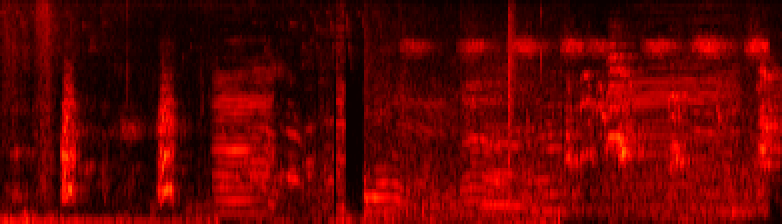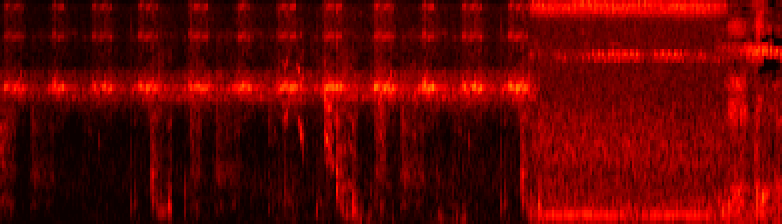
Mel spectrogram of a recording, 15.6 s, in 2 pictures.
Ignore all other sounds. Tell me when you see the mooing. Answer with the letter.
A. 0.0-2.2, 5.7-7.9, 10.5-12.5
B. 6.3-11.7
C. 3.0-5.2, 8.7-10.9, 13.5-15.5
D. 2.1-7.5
D.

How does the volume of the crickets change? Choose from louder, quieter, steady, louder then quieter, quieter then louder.
louder.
